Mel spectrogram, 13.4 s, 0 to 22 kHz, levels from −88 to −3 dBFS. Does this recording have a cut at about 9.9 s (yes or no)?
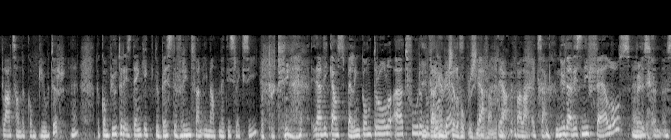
yes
